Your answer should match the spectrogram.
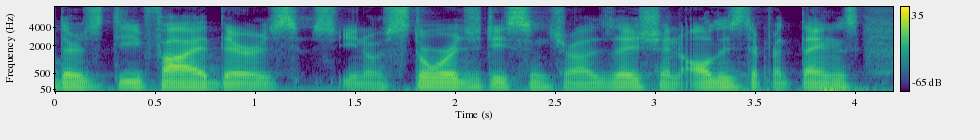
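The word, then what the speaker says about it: Storj: when you look at what is storage storage pronounced as storage is an open source cloud storage platform basically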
